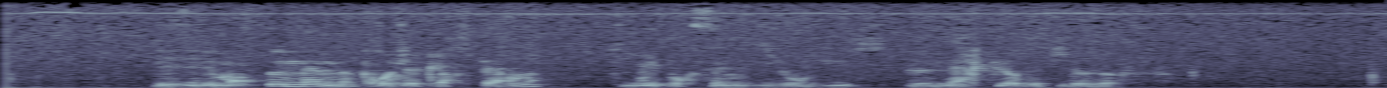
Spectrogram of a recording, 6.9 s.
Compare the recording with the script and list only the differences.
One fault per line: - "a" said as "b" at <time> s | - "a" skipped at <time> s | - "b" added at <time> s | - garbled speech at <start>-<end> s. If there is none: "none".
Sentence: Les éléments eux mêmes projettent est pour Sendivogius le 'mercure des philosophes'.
- "leur sperme qui" added at 2.2 s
